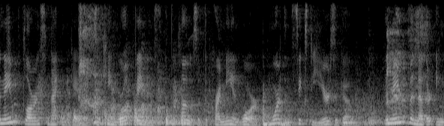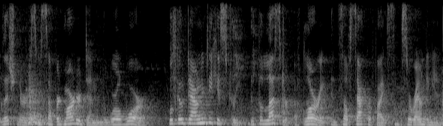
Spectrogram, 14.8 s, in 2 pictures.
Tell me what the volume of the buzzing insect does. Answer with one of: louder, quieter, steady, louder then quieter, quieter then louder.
quieter then louder.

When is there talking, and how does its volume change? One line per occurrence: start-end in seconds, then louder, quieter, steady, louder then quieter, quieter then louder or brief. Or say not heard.
0.0-14.7 steady.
